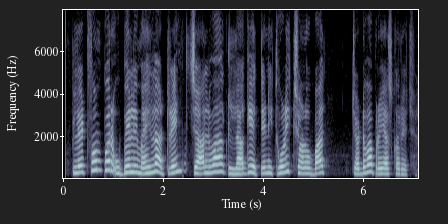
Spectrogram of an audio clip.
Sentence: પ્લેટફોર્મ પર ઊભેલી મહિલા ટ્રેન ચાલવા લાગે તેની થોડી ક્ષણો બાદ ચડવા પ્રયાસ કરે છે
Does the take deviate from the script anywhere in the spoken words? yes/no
no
